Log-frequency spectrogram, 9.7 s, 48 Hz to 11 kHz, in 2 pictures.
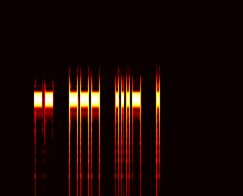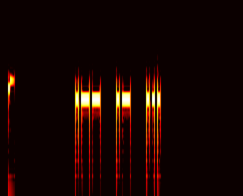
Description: Morse code, heard as a keyed tone, about 22 wpm, spaced as for 16 wpm, 700 Hz. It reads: MOVE WAS
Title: 2x Character Spacing - Top 200 Words - 22wpm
